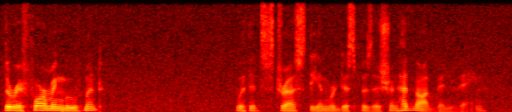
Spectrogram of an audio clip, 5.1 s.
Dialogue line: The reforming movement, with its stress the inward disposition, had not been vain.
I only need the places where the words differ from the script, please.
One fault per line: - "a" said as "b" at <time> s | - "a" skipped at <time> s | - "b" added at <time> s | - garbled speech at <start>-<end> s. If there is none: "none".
none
